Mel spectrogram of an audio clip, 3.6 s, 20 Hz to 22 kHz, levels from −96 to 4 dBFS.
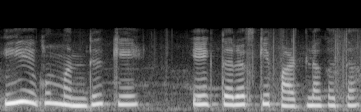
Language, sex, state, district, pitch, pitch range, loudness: Hindi, female, Bihar, West Champaran, 300 Hz, 265-320 Hz, -13 LUFS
